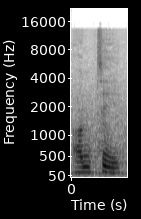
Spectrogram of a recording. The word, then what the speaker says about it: auntie: Jadi ini jadi A, auntie. Bukan jadi O ya, auntie.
